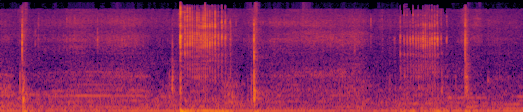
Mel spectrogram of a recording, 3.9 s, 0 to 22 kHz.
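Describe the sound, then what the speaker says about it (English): A ratchet tightening the oil filter housing cap on a 2001–2007 Volvo V70 produces a few faint creaking clicks and short mechanical bursts in a quiet setting with no speech. "I just got my ratchet, and I'm just going to bottom it out"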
